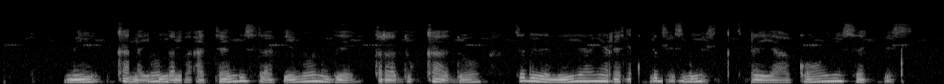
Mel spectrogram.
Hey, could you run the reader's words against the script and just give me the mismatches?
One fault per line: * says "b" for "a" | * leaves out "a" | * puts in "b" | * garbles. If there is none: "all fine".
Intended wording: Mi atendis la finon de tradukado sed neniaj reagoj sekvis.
* garbles
* garbles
